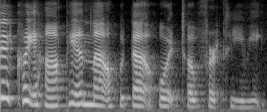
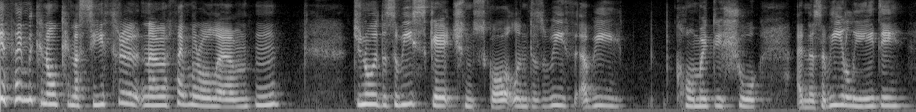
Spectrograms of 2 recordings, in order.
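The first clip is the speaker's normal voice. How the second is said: ordinary talk, nothing marked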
